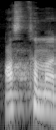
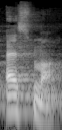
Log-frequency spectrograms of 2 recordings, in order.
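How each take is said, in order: First: अस्थमा with the TH sounded; mispronounced अस्थमा. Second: एस्मा with silent TH; correct pronunciation एस्मा. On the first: Teacher repeating what not to say, अस्थमा with TH. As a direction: say अस्थमा as as-tha-ma. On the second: Teacher giving learners the right form, एस्मा without TH. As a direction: say एस्मा as ais-ma. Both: Shown as a demonstration. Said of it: "अस्थमा नहीं बोलेंगे".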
